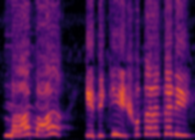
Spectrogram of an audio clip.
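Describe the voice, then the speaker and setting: A woman voicing an eager, excited little village girl in a cartoon, calling out to her parents. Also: very high voice, moderate pace, voice pushed up. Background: faint music.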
